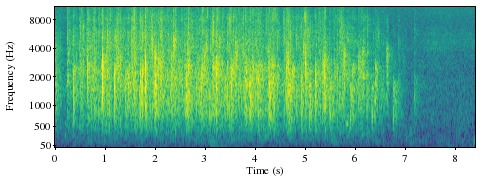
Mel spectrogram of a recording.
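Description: Audience applauding, starting suddenly and dying away after about seven seconds.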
